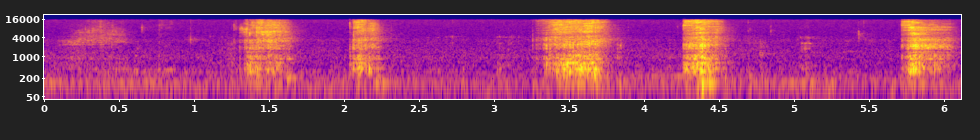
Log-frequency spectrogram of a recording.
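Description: A person eating Jollibee sweet-style spaghetti close to the microphone: about five short, noisy mouth sounds of slurping and chewing a few seconds apart, over a faint steady low hum.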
